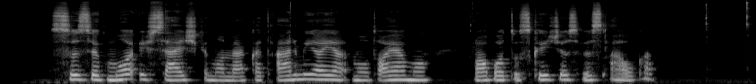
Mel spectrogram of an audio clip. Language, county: Lithuanian, Kaunas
